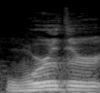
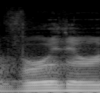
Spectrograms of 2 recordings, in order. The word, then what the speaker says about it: Wörther: of the pen now worther is a German company from Baden Baden uh or vther is probably more correct pronunciation and they make a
